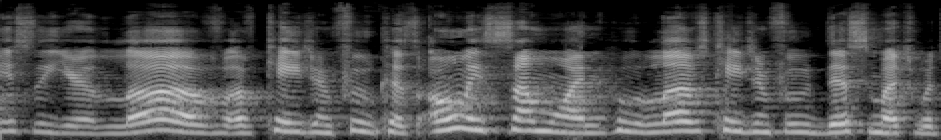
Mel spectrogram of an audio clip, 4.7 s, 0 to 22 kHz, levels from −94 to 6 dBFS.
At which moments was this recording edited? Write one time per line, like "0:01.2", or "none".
none

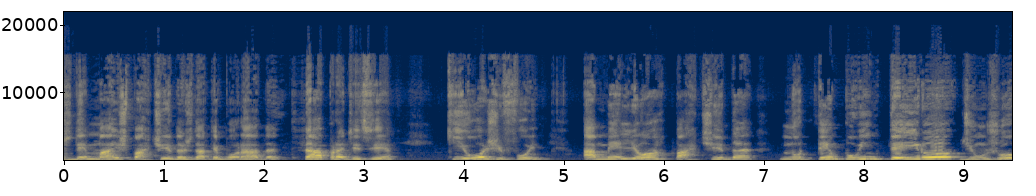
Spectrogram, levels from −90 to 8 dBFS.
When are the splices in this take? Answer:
0:02.2

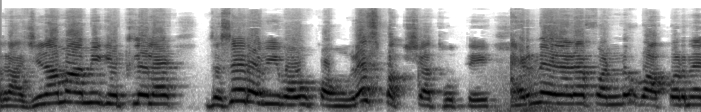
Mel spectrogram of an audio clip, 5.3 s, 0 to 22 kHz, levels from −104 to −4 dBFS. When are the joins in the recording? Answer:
0:03.8

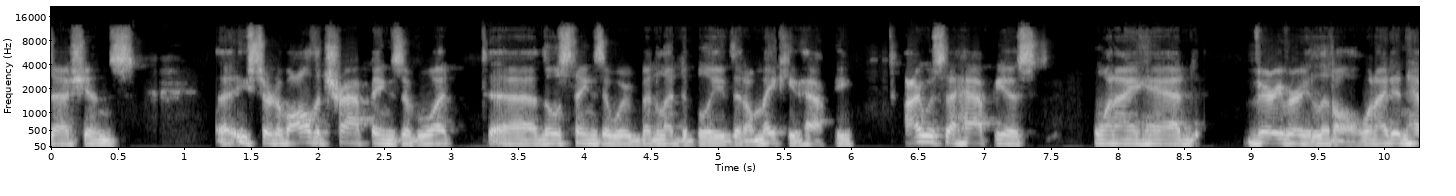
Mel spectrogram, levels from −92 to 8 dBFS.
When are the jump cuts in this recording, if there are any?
0:01.2
0:08.6

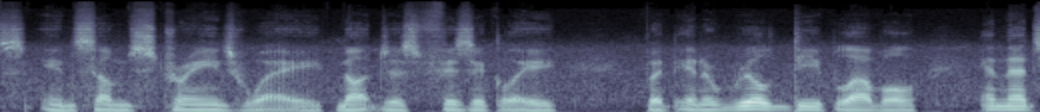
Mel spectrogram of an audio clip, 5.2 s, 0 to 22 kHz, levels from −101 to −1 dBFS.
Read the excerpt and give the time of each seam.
none

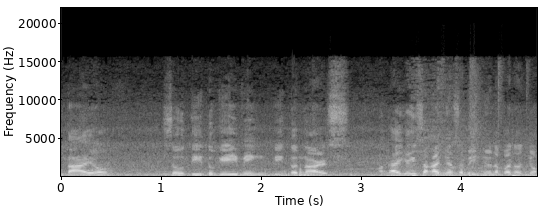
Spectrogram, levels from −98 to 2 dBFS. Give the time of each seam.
0:03.2

